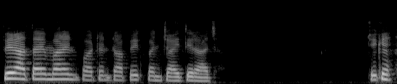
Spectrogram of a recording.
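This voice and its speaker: Hoarse woman quizzing through exam notes. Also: mid-range voice, normal speed, no room sound, dull audio. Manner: asks and answers her own quiz questions. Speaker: exam prep teacher. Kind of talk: reading through study notes.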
